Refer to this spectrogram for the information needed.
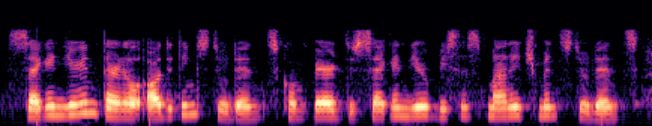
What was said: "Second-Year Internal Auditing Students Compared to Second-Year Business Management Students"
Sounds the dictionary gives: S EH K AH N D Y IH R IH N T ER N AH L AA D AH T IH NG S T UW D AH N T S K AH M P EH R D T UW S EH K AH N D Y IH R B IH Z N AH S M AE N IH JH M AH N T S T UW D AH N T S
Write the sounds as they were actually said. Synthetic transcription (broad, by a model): S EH K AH N D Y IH R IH N T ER N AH L AA D AH T IH NG S T UW D AH N T S K AH M P EH R D T UW S EH K AH N D Y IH R B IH S N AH S M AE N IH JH M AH N T S T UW D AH N T S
